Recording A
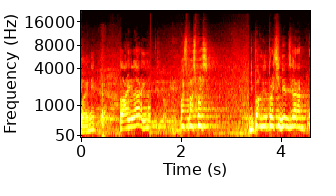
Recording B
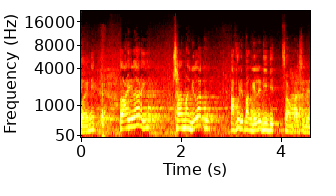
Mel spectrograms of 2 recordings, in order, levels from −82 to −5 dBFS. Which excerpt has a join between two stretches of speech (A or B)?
A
